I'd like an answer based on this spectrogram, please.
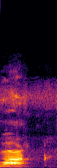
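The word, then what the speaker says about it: walk: D should वाक हां याद रखिए इस के का बोलने में प्रयोग नहीं होता है। वो के का बोलने में वाक इसको पढ़ेंगे। डी के पहले ऑल रहे तो ऑल का प्रयोग नहीं होता है। डी के पहले ऑल रहे तो ऑल का प्रयोग क्या नहीं होता नहीं होता है।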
